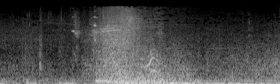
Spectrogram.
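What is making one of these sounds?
A burst of magic whooshes loudly.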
